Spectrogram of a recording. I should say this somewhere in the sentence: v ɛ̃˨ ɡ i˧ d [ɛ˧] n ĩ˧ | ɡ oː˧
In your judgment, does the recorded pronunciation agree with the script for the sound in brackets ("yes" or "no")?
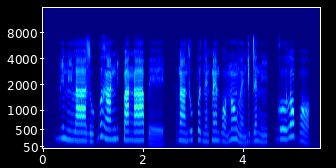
no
